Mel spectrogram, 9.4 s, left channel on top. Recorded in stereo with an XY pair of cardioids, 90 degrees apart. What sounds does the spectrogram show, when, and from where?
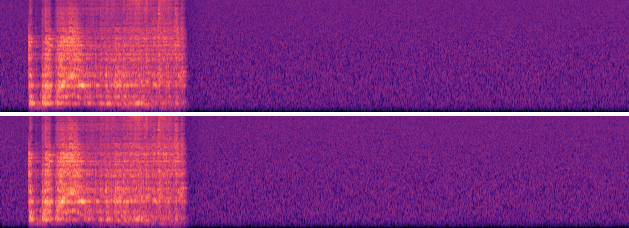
0.4 s a bird: 5° right, 0.9 m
